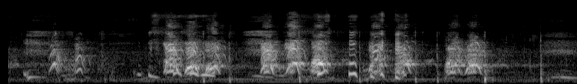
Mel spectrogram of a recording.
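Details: Dachshund barking while playing with a basketball: a run of sharp, rapid yaps, mostly in quick clusters with brief pauses, some faint background voices.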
